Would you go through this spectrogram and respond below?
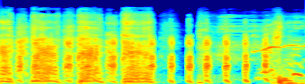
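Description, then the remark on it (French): A dog barks and growls, loud gruff barks in a quick series at first, then shorter snarling yips and grunts, with no one talking over it. “Imagine si les sonnettes de porte puis les chiens inversaient leur bruit.”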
